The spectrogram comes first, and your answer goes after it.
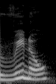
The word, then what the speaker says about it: Renault: The L and T is absolutely silent. You do not pronounce L and T. You only pronounce no. So Reno for you.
